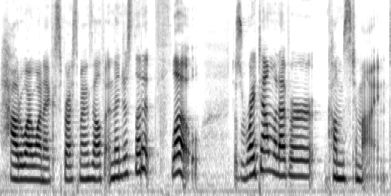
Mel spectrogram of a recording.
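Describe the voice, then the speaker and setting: This woman has an ordinary speaking voice at medium pitch, with a General American accent and ordinary pitch variation. The recording is very clean, with a silent background. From Ohio, US Midwest. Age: 20s. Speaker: podcast host. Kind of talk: solo motivational talk.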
